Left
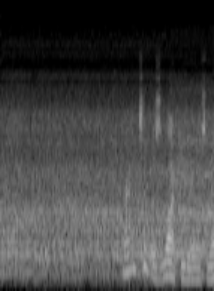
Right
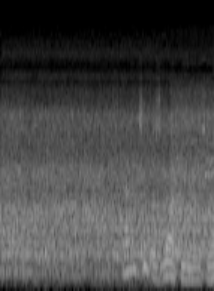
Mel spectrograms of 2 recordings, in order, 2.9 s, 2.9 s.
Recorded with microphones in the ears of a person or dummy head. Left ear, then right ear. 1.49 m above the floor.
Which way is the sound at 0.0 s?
10° right (ahead or behind).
